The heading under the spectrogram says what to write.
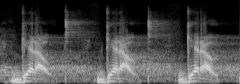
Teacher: we pronounce not t and not d, but it becomes between t and d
